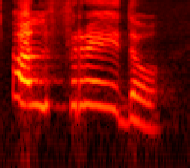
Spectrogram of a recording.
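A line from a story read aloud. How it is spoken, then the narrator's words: Wife's exclamation. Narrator (Italian): esclamò la moglie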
